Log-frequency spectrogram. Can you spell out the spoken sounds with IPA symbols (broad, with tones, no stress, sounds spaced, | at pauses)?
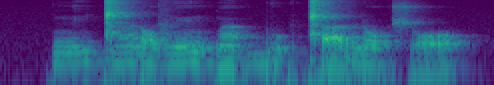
n i˧˥˧ ɡ͡ǁ ã˥˧ ɽ ɔ˩˧ v ẽ˧˥˧ ɡ͡b ã˩˥ ʔ ɡ͡b u˧˥˧ ʔ ǁ a̰˥˧ r ɳ ɔ˩˥ ʔ ʃ ɔ̰˩˧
